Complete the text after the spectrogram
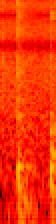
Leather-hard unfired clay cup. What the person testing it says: I'll be able to hear the hollow of it as it gets closer and I think it's pretty pretty stiff right here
